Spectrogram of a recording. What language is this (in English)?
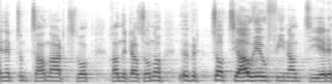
Swiss German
